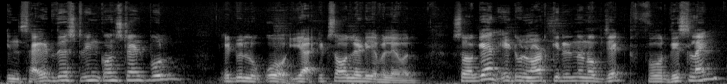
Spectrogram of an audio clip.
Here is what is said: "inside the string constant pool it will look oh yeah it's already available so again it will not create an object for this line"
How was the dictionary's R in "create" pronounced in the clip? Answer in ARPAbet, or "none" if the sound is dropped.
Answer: none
